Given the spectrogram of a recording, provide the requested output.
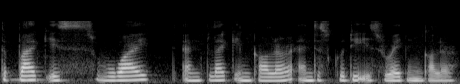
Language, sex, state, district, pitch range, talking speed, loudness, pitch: English, female, Nagaland, Kohima, 175-195 Hz, 195 wpm, -18 LUFS, 190 Hz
